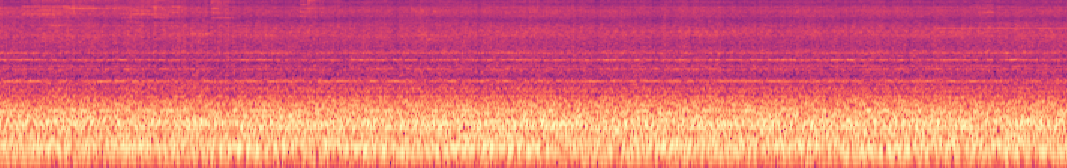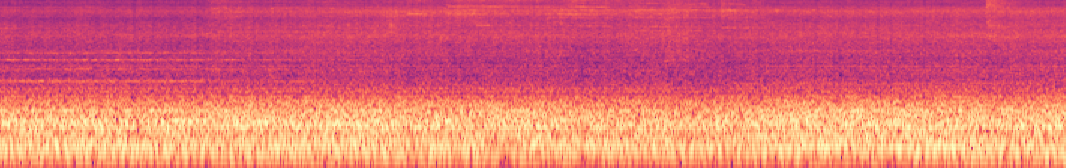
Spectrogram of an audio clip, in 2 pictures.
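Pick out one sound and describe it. Train wheels roll and clatter over the rails.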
